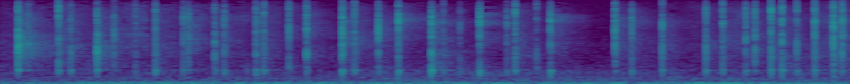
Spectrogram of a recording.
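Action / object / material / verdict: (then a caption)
tap / paperback book with thin card cover / paper / none. Very long acrylic nails rapidly tap and scratch the thin card front cover of a medium paperback book, a solid stack of paper held up in the air. The result is a quick, uneven stream of short, dry, bright clicks that die away almost instantly, with faint scratchy rustles between them over a low background rumble.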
